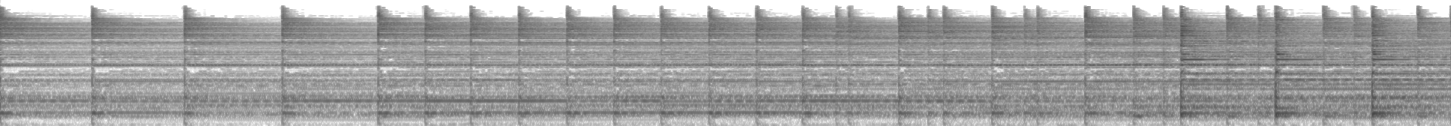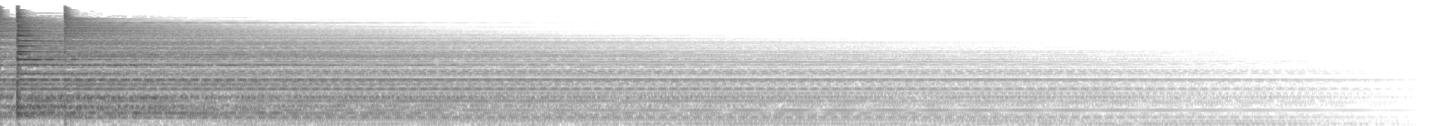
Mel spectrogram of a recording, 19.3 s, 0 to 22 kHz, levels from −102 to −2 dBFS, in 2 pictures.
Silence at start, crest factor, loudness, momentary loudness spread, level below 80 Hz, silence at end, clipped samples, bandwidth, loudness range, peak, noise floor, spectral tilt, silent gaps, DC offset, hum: 0 s; 30 dB; -30 LUFS; 18 LU; -76 dBFS; 4.4 s; under 0.1%; 18 kHz; 18 LU; -6 dBFS; -89 dBFS; 2 dB/octave; none; under 0.1%; none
